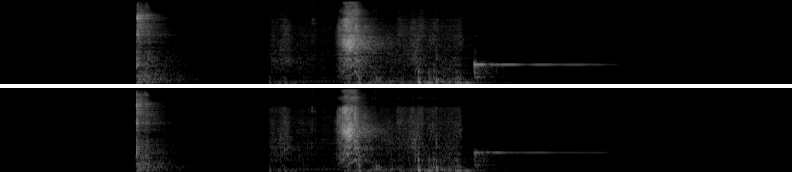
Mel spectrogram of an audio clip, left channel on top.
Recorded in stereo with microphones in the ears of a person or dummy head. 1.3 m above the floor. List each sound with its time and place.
1.4 s a crack: 25° right (ahead or behind), 1.3 m
2.7 s a zipper: 35° right (ahead or behind), 0.8 m
4.7 s a piano: 60° left (ahead or behind), 1.6 m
